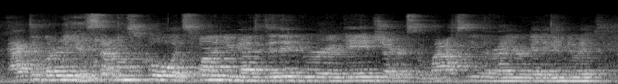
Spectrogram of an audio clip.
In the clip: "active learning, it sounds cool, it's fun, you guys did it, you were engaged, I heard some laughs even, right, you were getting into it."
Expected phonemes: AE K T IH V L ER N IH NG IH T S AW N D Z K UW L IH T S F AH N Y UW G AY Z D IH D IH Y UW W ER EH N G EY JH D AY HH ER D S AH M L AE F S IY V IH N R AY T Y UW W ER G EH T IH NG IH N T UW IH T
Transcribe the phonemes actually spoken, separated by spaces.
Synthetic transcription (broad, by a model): AE K T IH V L ER N IH NG IH T S AW N D Z K UW L IH T S F AH N Y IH G AY Z D IH D IH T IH W ER EH N G EY JH D AY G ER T S AH M L AE F S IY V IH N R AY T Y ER G EH T IH NG IH N T UW IH T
